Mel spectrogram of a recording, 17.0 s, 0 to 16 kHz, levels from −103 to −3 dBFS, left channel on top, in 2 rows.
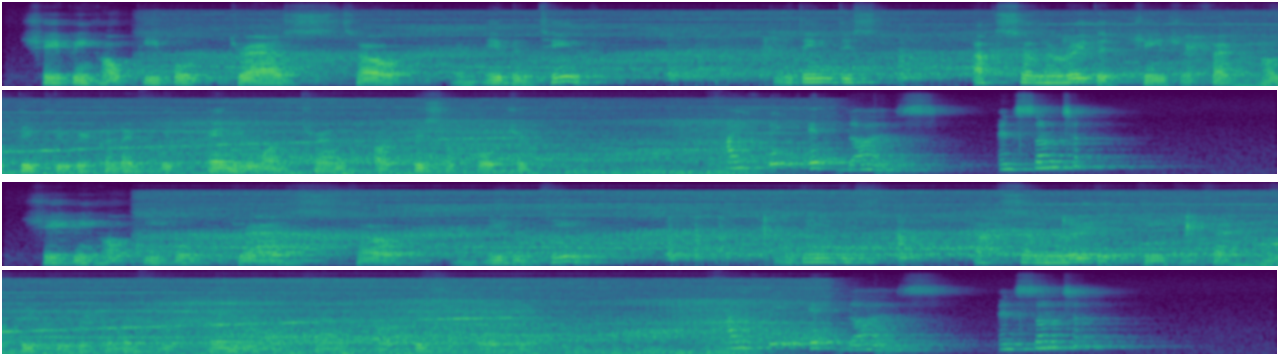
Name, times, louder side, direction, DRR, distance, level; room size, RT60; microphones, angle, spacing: voice 1, 0.2-2.7 3.0-3.9 5.1-5.8 6.5-12.1, left 5 dB, 55° left, 5 dB, 0.4 m, -33 dB
sound 1, 0.9-14.0, right 3 dB, 65° right, 1.2 m, -41 dB
sound 2, 4.4-12.1, right 3 dB, 45° right, 0.8 m, -40 dB
sound 3, 8.2-13.4, equal, ahead, 1.4 m, -42 dB
voice 2, 13.3-14.7 15.1-15.7, left 2 dB, 25° left, 4 dB, 0.7 m, -35 dB
10.5 x 5.1 x 2.6 m, 1.1 s
head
